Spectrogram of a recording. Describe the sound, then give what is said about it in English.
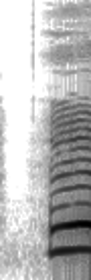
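A person's yawn starts after a half-second of silence: a drawn-out, voiced, tonal groan that holds a steady mid pitch and swells gradually louder. “I'm going to yawn.”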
